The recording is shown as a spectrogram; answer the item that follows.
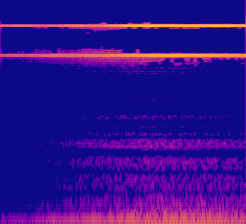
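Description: Synthesized logo-intro sound effect: a deep bass tone swelling up over about a second and a half and then holding, with a thin high-pitched whine held above it.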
